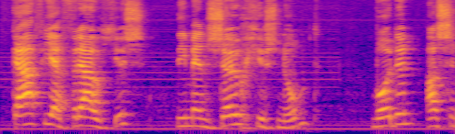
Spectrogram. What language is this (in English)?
Dutch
